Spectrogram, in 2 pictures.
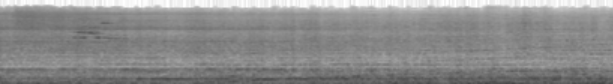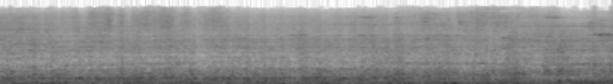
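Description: London Underground tube train running in alongside the platform and slowing to a stop: a steady rumble of wheels on the rails, with a thin whine in the second half.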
